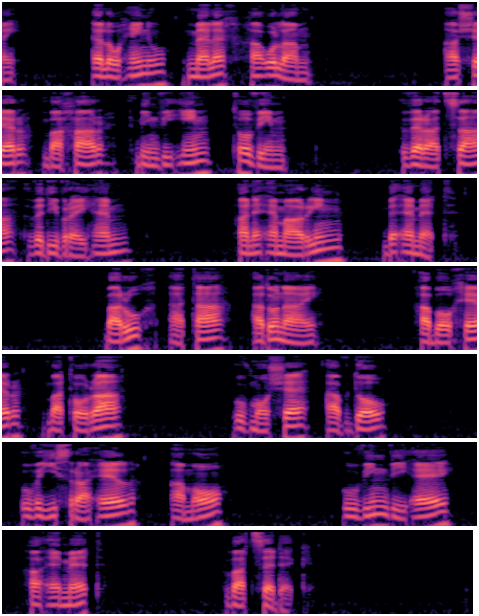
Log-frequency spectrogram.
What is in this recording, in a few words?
Haftarah before speak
